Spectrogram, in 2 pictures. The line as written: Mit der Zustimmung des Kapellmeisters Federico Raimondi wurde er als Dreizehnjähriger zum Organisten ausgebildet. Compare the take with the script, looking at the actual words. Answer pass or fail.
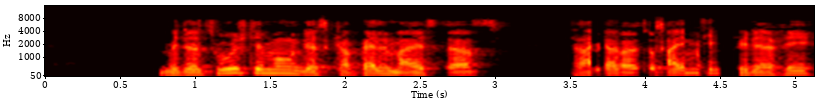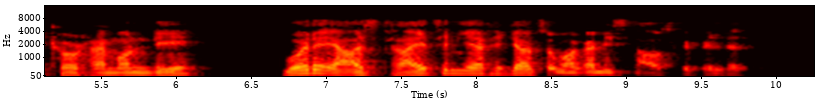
fail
